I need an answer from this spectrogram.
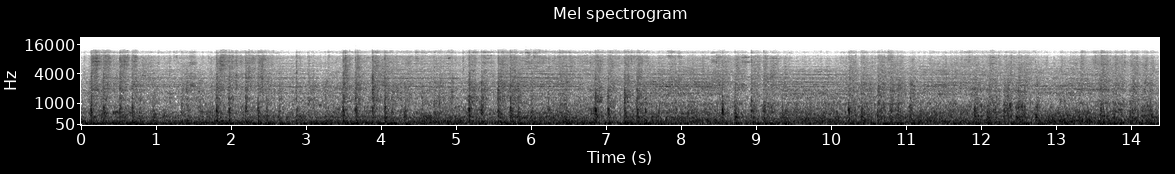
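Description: Freight train of tank cars rolling past close by: a loud, steady rumble of steel wheels on rail, broken by frequent sharp clicks and knocks as the wheels cross rail joints.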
